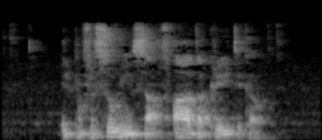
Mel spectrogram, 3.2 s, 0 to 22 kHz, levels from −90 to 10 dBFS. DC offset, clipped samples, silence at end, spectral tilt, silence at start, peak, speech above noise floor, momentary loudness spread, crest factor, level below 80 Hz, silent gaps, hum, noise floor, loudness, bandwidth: under 0.1%; under 0.1%; 0.55 s; -4.5 dB/octave; 0.6 s; -4 dBFS; 33 dB; 15 LU; 18 dB; -52 dBFS; none; none; -55 dBFS; -22 LUFS; 11.5 kHz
